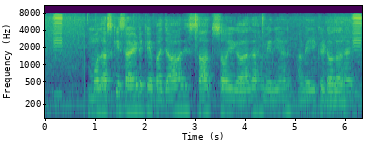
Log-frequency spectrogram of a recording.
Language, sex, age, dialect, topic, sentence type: Magahi, male, 25-30, Central/Standard, banking, statement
